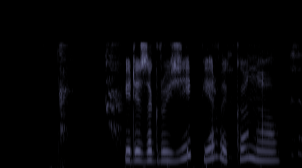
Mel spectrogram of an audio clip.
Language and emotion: Russian, neutral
